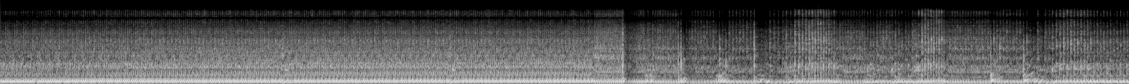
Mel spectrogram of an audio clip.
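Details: Narrow-front Farmall M tractor four-cylinder, previously stuck, first run in many years after head work, idling in drizzle: steady, even low thump with no misses or knocks, rain noise later, warming the oil; healthy idle, carb could use tuning.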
